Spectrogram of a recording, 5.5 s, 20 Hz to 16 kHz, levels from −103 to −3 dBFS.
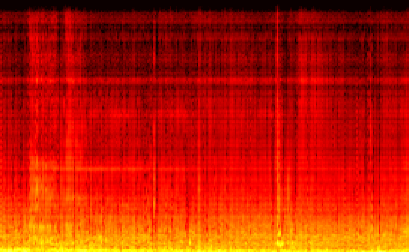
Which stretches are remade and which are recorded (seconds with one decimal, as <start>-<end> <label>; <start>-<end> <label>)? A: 0.0-5.5 remade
